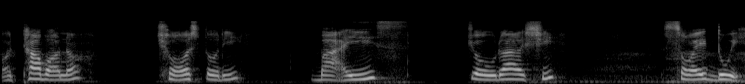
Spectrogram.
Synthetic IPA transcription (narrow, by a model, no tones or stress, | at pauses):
əʈʰabɔnɔ | t͡ʃʰɔst̪ɔɾi | bais | t͡ʃɔwɾaʃi | sɔjd̪uj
